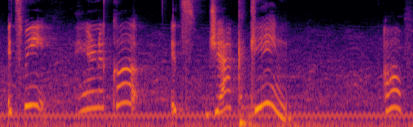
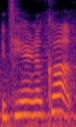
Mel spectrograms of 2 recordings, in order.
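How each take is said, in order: First: High, quick little cartoon guest voice; squeaky guest voice. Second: Said in the usual way. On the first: Gamer voices her guest introducing himself, high and squeaky. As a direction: play the tiny park guest greeting.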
